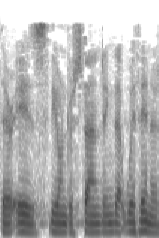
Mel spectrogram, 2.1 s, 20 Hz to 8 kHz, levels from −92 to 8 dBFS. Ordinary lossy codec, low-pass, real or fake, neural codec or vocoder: MP3, 24 kbps; 7.2 kHz; fake; vocoder, 44.1 kHz, 80 mel bands, Vocos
